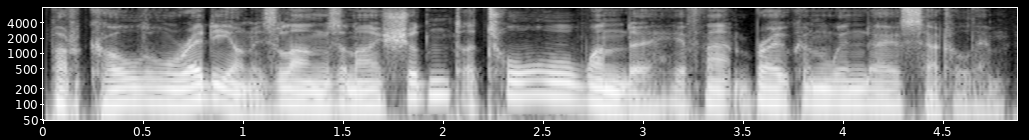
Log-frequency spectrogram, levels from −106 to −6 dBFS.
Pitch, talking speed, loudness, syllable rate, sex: 95 Hz, 245 wpm, -17 LUFS, 5.4 syllables/s, male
